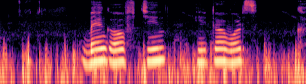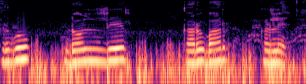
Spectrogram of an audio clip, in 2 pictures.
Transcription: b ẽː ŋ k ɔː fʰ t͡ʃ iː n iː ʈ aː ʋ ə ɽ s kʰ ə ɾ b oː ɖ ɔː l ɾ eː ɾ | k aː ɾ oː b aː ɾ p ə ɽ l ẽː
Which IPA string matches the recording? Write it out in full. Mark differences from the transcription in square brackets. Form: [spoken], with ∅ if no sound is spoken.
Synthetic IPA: b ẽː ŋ k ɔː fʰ t͡ʃ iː n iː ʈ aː ʋ ə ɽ s kʰ ə ɾ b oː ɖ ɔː l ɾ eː ɾ | k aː ɾ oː b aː ɾ [k] ə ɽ l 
